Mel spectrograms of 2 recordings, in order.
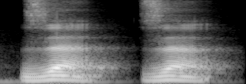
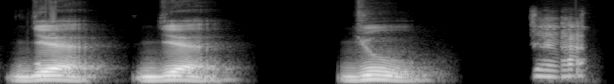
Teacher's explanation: Kalau zai ada sifat sofir, tajam.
